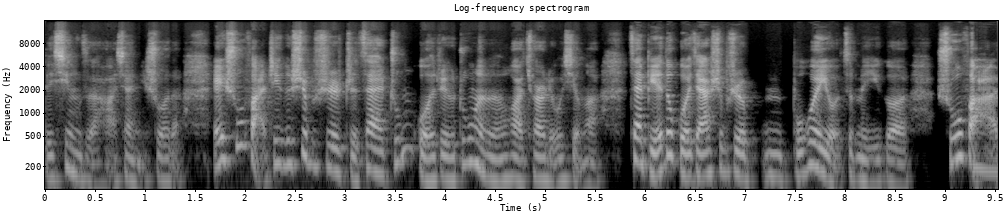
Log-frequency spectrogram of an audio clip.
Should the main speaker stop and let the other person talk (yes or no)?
yes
